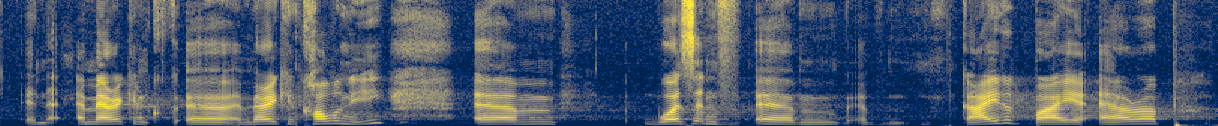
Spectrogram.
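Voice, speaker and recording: Music plays behind a woman with a German accent who speaks fairly slowly at a medium pitch, with fairly even intonation and long, frequent pauses. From East Germany. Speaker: panelist, former immigrants ombudswoman. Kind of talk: panel discussion. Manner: halting.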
